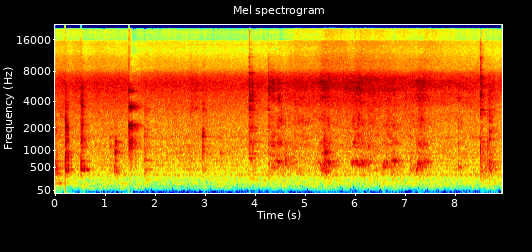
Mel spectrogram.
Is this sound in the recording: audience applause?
no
